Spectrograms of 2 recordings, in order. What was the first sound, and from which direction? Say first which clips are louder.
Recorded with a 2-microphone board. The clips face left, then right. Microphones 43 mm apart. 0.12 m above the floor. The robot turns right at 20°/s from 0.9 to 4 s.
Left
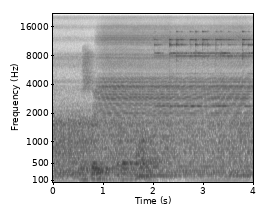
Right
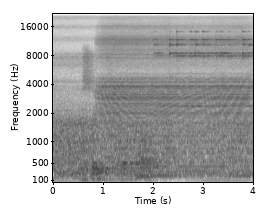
A man speaking: left 2 dB; 65° left (ahead or behind).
